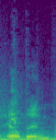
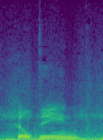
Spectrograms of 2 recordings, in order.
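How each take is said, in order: First: The name ends with a short 'den' sound. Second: The name ends with a long 'deen' sound. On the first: The speaker calls it wrong. "not Hilden" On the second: The speaker calls it right. "Hildene, not Hilden"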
